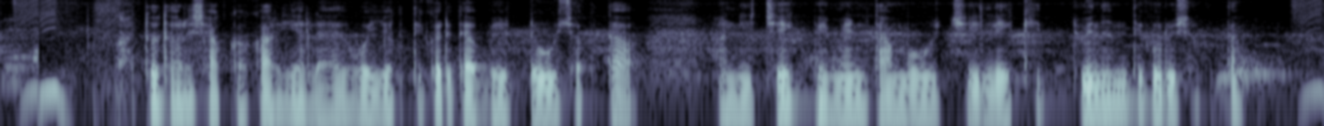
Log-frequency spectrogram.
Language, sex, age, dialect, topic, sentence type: Marathi, male, 31-35, Southern Konkan, banking, statement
